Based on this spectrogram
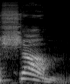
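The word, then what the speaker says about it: שם: is used here the Sham the Sham this is it here Shan mom Shan mom and it is pronounced sham it is the word sham the Sham of Yahweh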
